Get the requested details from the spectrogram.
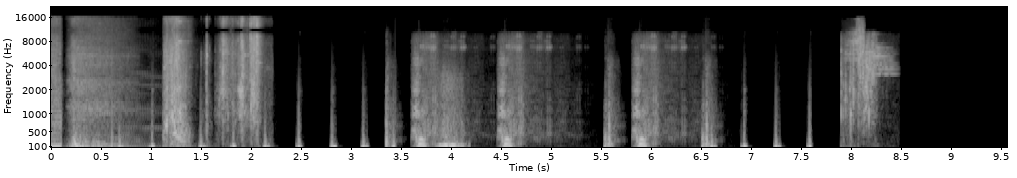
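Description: A gun fires in short, sharp bursts.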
